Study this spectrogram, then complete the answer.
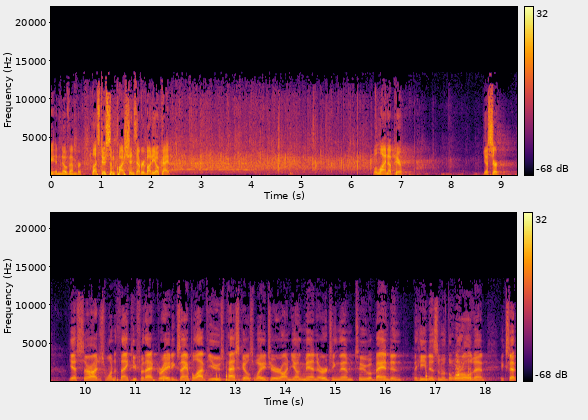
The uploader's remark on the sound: LIVE at the Restoring National Confidence Summit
